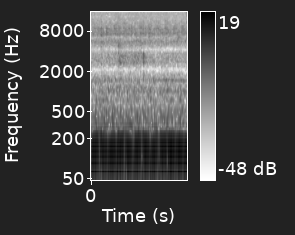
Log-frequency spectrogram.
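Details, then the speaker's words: 1963 Oldsmobile Cutlass F85 after the exhaust shop repaired the y-pipe, cracked on both sides and leaking at the front split: steady, even low idle burble with no ticking or puffing up front; remaining noise from the rear cherry bomb muffler. "super happy with the way this thing runs you know I gotta gotta get a few parts but looking good"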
